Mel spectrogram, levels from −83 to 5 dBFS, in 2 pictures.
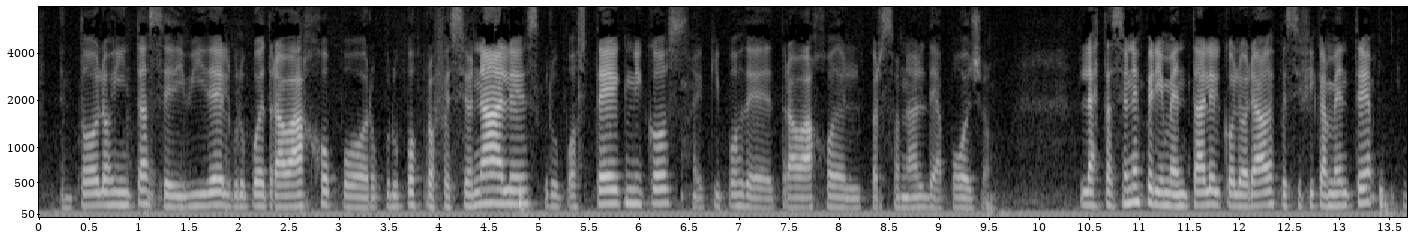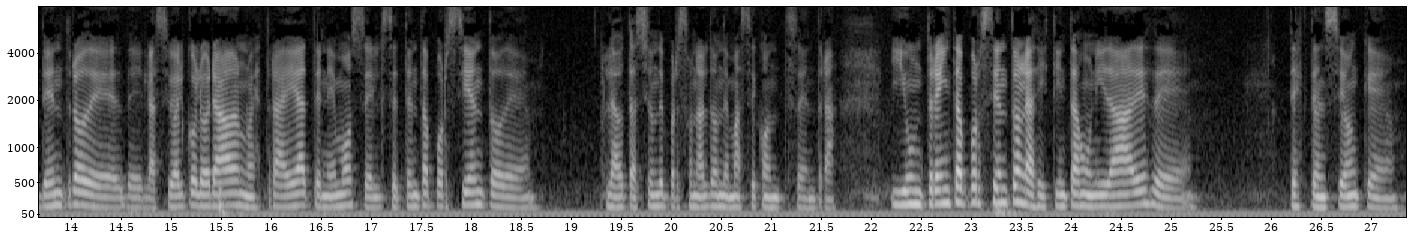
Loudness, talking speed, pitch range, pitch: -21 LUFS, 135 wpm, 150-180 Hz, 160 Hz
